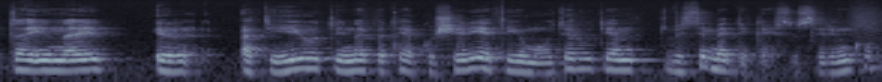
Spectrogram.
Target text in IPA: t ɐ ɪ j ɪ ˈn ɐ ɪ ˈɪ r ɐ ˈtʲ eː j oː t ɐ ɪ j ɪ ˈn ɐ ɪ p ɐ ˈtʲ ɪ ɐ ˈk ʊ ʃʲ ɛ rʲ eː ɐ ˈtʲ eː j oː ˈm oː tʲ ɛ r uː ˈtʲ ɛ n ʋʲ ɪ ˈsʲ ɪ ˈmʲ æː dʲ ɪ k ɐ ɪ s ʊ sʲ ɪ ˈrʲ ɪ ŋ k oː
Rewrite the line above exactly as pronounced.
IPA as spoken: t ɐ ɪ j ɪ ˈn ɐ ɪ ˈɪ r ɐ ˈtʲ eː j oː t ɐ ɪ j ɪ ˈn ɐ ɪ p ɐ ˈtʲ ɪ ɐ ˈk ʊ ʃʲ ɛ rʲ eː ɐ ˈtʲ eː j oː ˈm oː tʲ ɛ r uː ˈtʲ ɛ n ʋʲ ɪ ˈsʲ ɪ ˈmʲ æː dʲ ɪ k ɐ ɪ s ʊ sʲ ɪ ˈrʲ ɪ ŋ k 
